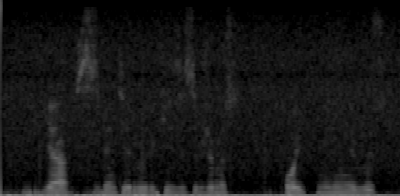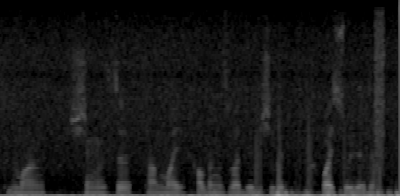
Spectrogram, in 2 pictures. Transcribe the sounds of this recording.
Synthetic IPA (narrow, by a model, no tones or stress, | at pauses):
jæsɪzbe̞nt̪ʰe̞ɾɡʲe̞wd̪ɪkʲʰe̞zd̪e̞sɪpʒʏɾmɪzqʰo̞jmenene̞wɵzfilmɑnʃəɴəzd̪ɪt̪ʰɑnəmɑjqʰɑlˠd̪əɴəzbɑɾd̪e̞pʃɪd̪ʲepʰəpɑjsɵjled̪ə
